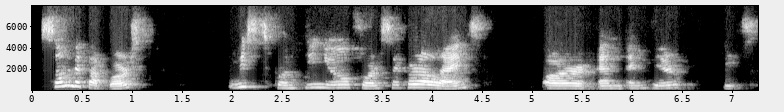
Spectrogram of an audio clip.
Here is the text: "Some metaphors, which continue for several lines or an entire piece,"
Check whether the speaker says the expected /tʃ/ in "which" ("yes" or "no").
no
